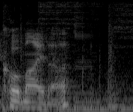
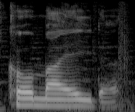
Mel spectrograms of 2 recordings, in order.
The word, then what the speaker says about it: Komaeda: So it's Komaeda. No, it's Komaeda. Komaeda. Komaeda. They're saying... Komaeda. Mm-hmm. Well, Oppressed Ego was saying that the Komaeda. people who pronounce it in English, in the English version, say Komaeda, with the Yeah.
